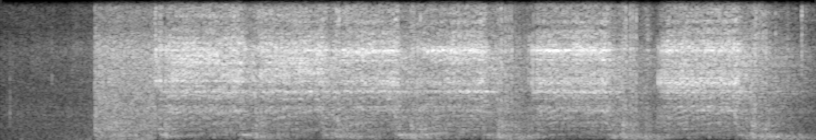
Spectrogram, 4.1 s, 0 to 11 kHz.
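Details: SUMO SDG5000T silent diesel generator cranks steadily with a rough, pulsing churn but never fires, even after charging the drained battery; no fuel reaching the top, suspected faulty electronic fuel valve or its power/control; not confirmed.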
